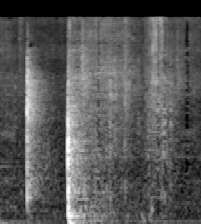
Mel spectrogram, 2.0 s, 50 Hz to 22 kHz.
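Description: Two knocks from the filming phone being handled and set in place, a faint one and then a sharper, louder one about 0.7 s in.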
